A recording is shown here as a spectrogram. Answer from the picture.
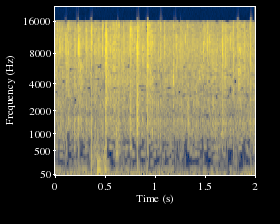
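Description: Freshly cut okra sizzling in hot oil in a kadhai among fried onions and green chillies, a steady hiss with many small pops, just after the okra has been added to the pan.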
